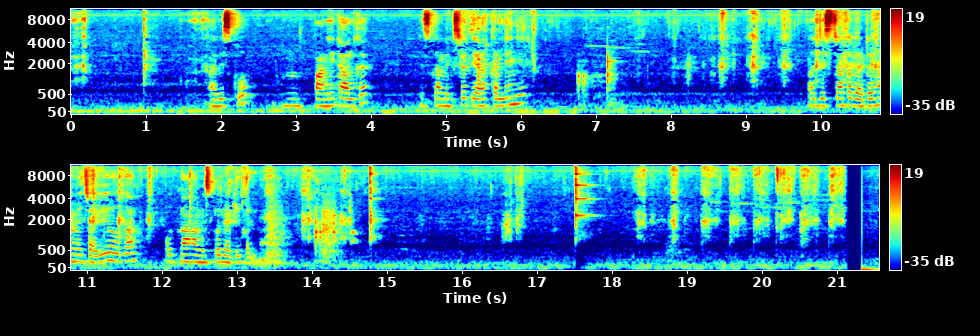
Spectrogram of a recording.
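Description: A metal spoon scrapes and clinks against a bowl.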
